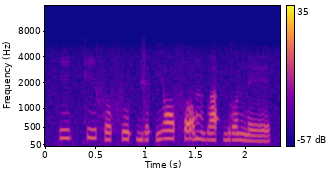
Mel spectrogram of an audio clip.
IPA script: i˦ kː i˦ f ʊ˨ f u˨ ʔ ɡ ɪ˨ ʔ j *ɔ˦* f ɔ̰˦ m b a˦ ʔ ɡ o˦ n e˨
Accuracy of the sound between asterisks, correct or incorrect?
correct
